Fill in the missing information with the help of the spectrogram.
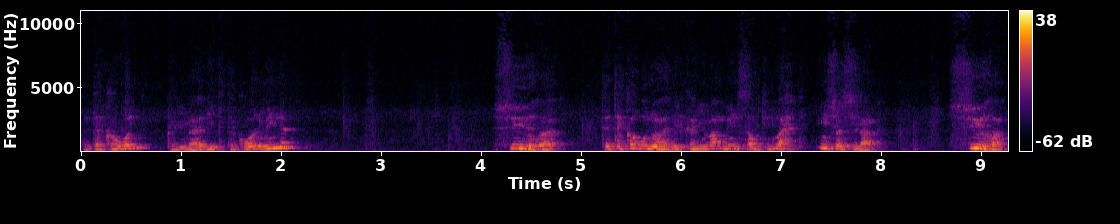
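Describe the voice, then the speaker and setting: A French teacher giving a beginner lesson, switching between French and Arabic, speaking slowly and breaking each word into syllables and repeating them. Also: medium pitch, animated, warm tone. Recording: roomy, slightly dull recording.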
